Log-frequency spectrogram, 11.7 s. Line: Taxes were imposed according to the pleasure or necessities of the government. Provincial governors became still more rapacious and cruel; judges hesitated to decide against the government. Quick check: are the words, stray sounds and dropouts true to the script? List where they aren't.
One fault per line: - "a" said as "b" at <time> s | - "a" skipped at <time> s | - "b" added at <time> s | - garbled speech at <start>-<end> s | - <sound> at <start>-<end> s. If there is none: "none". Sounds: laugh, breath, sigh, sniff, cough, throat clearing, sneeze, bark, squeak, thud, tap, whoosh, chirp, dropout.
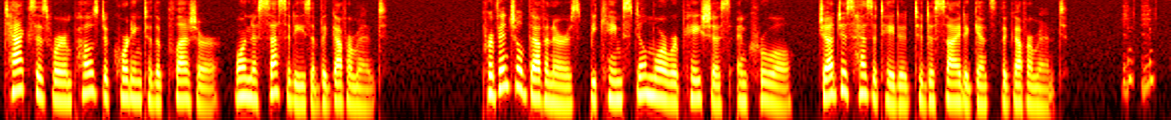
- laugh at 11.2-11.6 s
